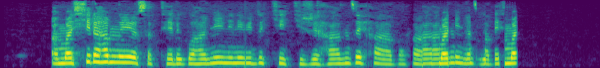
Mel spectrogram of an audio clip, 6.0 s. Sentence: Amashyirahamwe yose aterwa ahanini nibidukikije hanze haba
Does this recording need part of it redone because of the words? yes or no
yes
